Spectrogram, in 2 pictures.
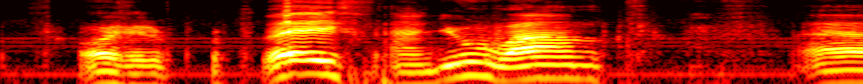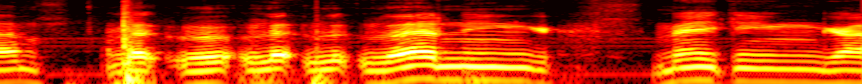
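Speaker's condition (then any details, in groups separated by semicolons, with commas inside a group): Cerebral palsy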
